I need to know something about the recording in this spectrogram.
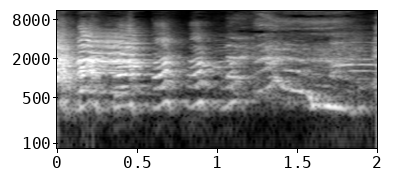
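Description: Two young women laughing hard together, loudest at the start and trailing off.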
